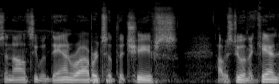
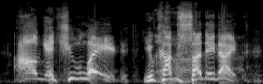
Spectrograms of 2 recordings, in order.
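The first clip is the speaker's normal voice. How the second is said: shrill, loud, full-voiced, very high booming voice; 9 dB louder than usual. [name] retells Rufus inviting him to his new bar, imitating Rufus. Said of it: "He talked like this".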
